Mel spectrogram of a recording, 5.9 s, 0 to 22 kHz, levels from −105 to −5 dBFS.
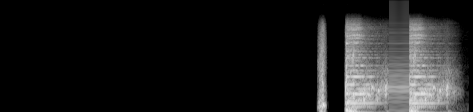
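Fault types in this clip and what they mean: Bluetooth stutter: from 4.86 to 5.12 s, packets stop arriving in time and the receiver keeps replaying its last short buffer instead of going silent. That slice loops over and over for about 0.25 s, producing a rapid buzzing, machine-gun stutter, which fits around 19 lost packets. When fresh data arrives the sound picks up further along, as though it had kept playing, so the material from that quarter-second is simply missing.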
